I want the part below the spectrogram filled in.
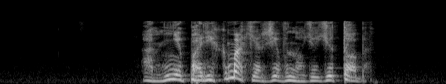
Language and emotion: Russian, angry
